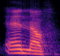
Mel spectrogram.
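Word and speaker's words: enough: ऐसे ही होता है ओ ओ यू जी एच जब भी ओ यू जी एच दिखे तो इसका साउंड होता है अफ जैसे कि एनफ ई एन ओ जी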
